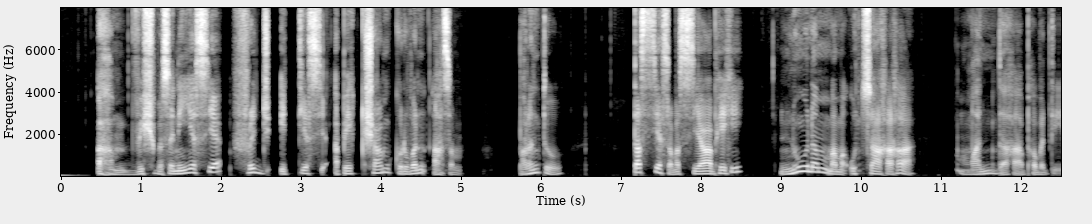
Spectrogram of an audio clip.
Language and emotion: Sanskrit, sad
